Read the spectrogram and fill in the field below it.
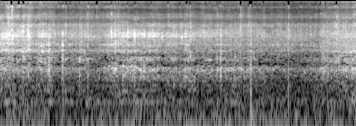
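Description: Chopped spinach greens go into a pan of golden sautéed onions and sizzle with a steady, bright hiss that carries on without a pause. There is no talking.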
